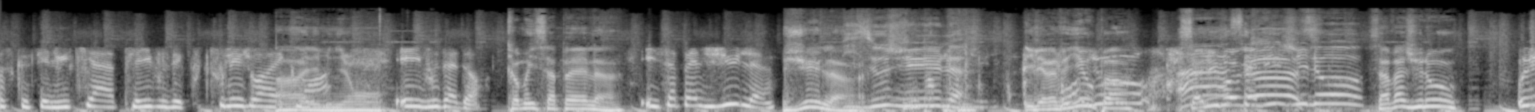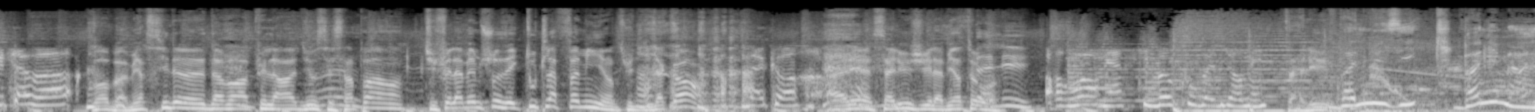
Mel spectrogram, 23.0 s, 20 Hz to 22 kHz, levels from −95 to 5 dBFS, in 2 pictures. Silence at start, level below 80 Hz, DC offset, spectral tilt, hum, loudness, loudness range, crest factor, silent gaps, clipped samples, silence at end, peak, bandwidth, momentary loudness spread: 0 s; -26 dBFS; under 0.1%; -5 dB/octave; none; -12 LUFS; 1 LU; 12 dB; none; under 0.1%; 0 s; 0 dBFS; 16 kHz; 4 LU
